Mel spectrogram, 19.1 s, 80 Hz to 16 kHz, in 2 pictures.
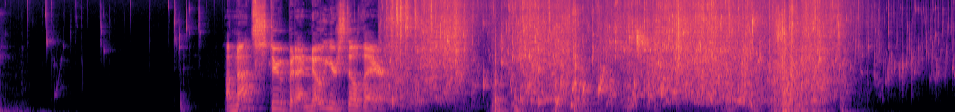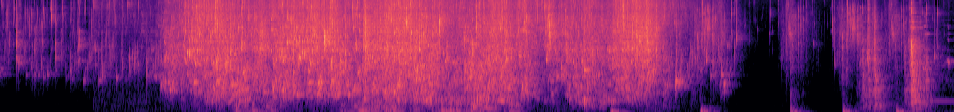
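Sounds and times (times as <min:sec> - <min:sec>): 
speech: 0:02.3 - 0:04.2, 0:04.9 - 0:06.0
water pouring into a bathtub for a bath: 0:03.7 - 0:18.6.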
